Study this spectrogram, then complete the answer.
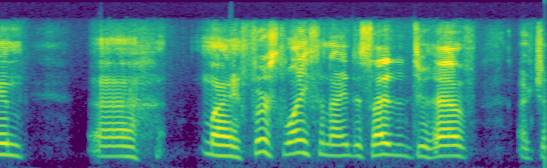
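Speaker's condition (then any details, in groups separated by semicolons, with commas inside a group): Cerebral palsy; voice fluctuations, tension, back spasms hinder speaking, strong voice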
